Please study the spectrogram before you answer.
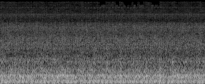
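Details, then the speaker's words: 1995 Nissan D21 Hardbody VG30E V6 after bypassing the faulty-plunger AAC/AIC valve that caused a 1,000–2,000 rpm idle surge. A constant low hum with no rise and fall; the idle is now smooth. "So now no more idle issue. It's idling nice and smooth now."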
